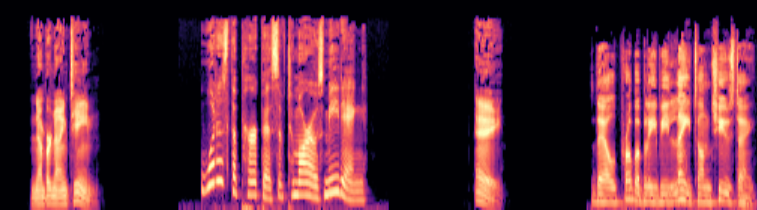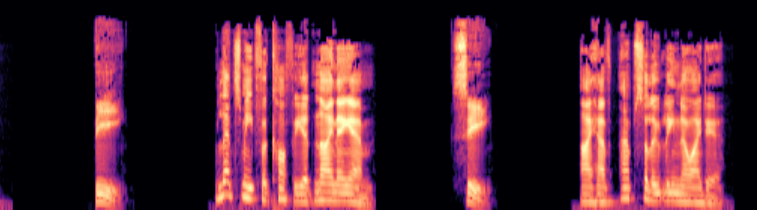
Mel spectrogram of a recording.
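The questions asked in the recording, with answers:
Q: What is the purpose of tomorrow's meeting?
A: C: I have absolutely no idea.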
